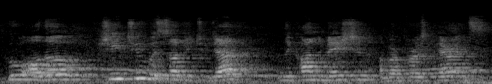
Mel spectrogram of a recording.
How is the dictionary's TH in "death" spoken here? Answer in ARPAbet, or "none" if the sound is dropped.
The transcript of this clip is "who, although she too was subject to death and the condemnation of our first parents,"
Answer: TH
